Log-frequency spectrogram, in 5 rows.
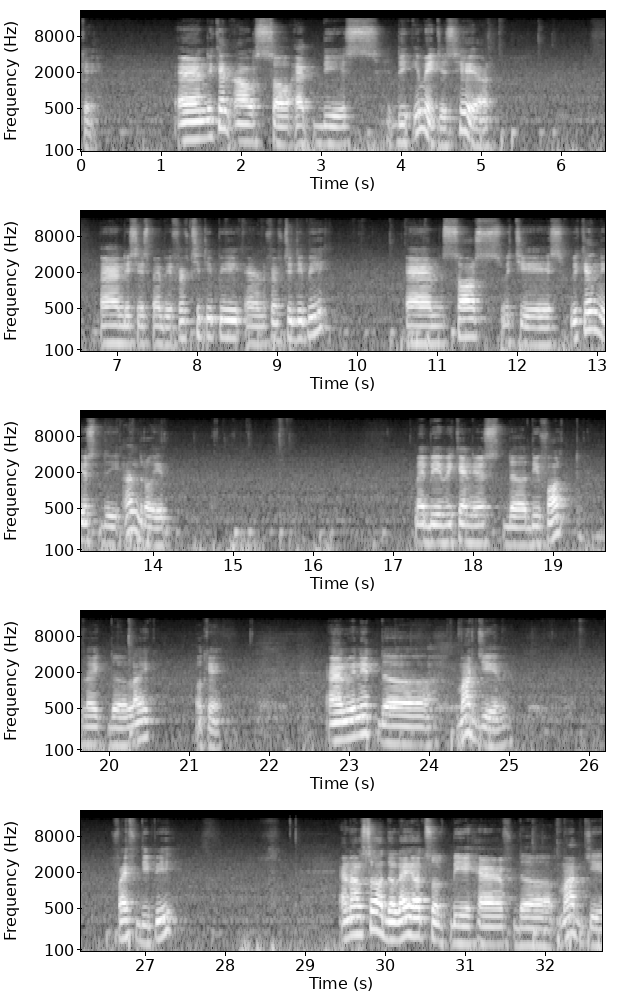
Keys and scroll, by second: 9.3 Escape, 10.0 ↺.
